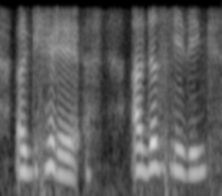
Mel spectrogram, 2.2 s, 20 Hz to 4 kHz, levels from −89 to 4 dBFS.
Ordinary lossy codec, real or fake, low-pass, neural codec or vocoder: none; fake; 3.6 kHz; codec, 16 kHz in and 24 kHz out, 0.6 kbps, FocalCodec, streaming, 4096 codes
